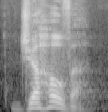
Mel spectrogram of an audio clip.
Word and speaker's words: Jehovah: Which is similar to, it leads to, like a lot of German scholarship, Y's become J's, and guess what it becomes? Jehovah. It's where we get the name Jehovah. Jehovah is kind of the combination of the consonants and vowels of this word, and it becomes Jehovah.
